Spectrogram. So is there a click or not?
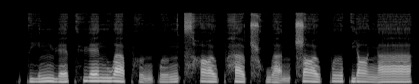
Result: no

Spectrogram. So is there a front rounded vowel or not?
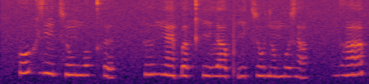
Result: no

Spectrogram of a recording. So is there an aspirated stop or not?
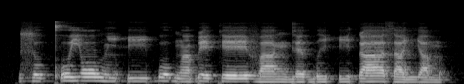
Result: no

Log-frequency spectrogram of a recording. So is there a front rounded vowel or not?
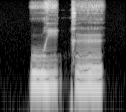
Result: yes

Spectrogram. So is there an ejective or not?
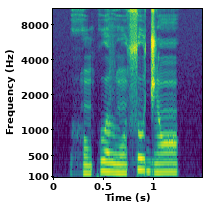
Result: no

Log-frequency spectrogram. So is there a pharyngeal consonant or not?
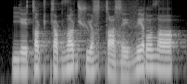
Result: no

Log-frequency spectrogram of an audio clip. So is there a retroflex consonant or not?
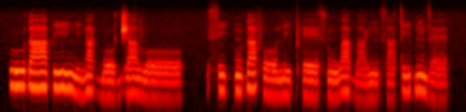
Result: no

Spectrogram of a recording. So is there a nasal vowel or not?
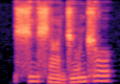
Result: yes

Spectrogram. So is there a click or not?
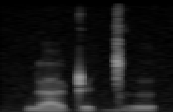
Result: yes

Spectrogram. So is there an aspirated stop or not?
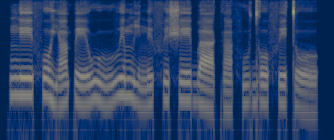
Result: no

